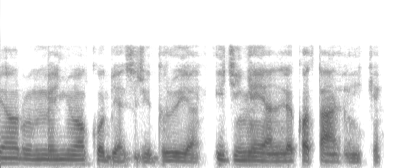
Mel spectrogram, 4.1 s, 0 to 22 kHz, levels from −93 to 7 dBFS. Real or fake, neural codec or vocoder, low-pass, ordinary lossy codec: fake; codec, 16 kHz, 2 kbps, FunCodec, trained on Chinese and English, 25 frames a second; 7.2 kHz; none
